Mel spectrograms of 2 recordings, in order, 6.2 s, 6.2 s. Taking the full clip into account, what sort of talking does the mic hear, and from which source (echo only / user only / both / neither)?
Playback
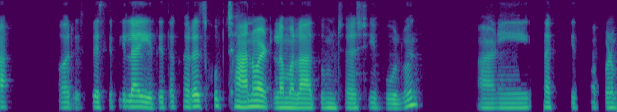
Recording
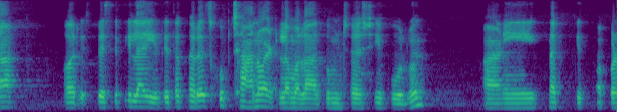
echo only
